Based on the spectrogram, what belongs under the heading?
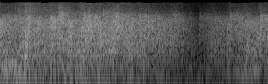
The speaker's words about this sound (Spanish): Así que simplemente quería pedir una ovación, un aplauso para la Escuela Tauromaquia, porque creo que se lo merece.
